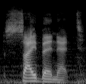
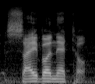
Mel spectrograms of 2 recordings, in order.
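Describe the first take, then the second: First: It is said with an English pronunciation. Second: It is said with a Japanese pronunciation.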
